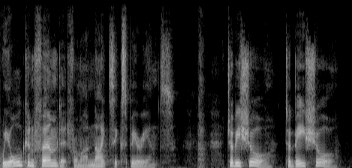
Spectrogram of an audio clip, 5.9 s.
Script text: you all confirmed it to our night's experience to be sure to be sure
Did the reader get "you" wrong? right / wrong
wrong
